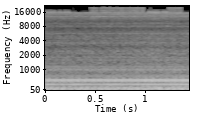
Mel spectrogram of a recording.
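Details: Nebulizer compressor running while medicine mists in the drug chamber: even, unbroken buzzing hum with a steady mid-pitched tone and no knocks or rattles; operating normally.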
